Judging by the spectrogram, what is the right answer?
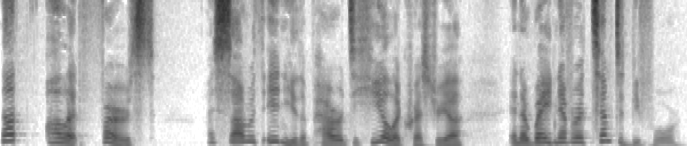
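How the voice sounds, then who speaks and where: A man voicing a regal, gentle, motherly female alicorn sun goddess in a fan fiction reading, with a melodic, measured, composed delivery. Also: high voice, very animated, pitched above the performer's own voice. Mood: careful, tender.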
